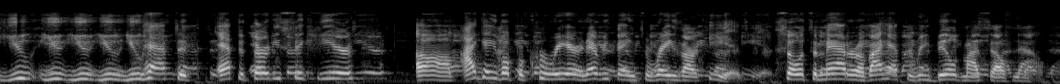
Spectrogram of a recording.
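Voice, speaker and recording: At a moderate pace and high pitch, a woman speaks with ordinary pitch variation over noticeable background noise. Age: 60s. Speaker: caller. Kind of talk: call-in discussion.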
